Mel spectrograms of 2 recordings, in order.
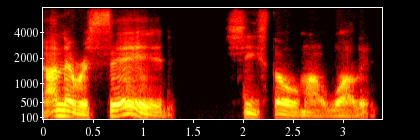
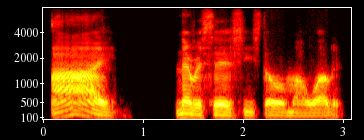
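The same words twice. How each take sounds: First: The stress falls on the word said. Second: The stress falls on the word I. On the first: It was only hinted at, not said. "I may have alluded to it, I may have hinted towards it, but I never said it" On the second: Someone else said it. "So that means that I didn't say it, but one of y'all said it"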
